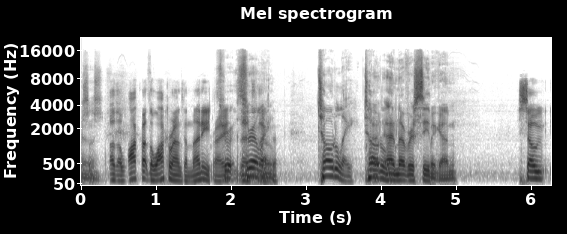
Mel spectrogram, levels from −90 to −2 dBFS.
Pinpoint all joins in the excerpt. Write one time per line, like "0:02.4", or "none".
0:01.3
0:01.7
0:04.2
0:04.6

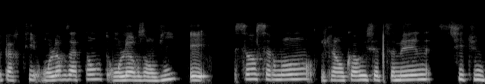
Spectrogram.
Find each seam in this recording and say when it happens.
0:01.9

